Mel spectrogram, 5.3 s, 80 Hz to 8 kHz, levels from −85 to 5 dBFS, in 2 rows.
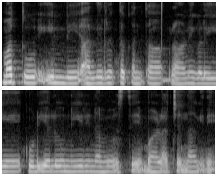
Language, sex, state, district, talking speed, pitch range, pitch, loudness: Kannada, female, Karnataka, Chamarajanagar, 100 wpm, 185-195 Hz, 190 Hz, -20 LUFS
